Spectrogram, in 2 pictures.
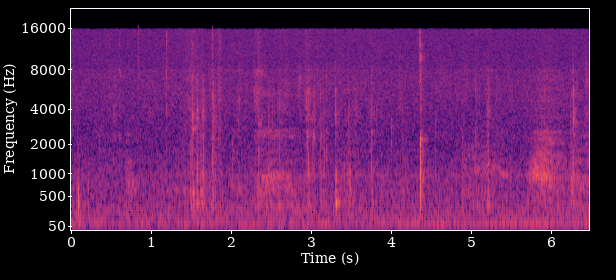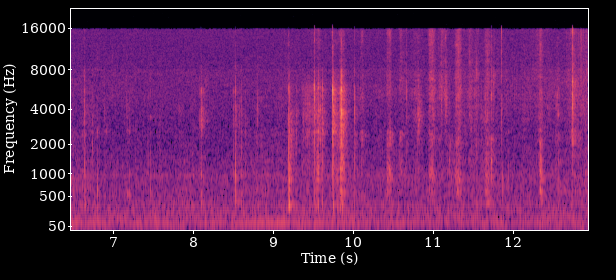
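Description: Faint crinkling and scattered clicks of a plastic soda bottle being handled as its screw cap is twisted, with a few sharper clicks near the middle.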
